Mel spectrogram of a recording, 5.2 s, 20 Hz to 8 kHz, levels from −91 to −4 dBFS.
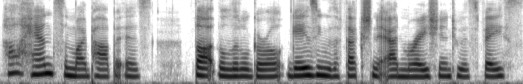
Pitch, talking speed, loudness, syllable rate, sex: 225 Hz, 185 wpm, -17 LUFS, 6.2 syllables/s, female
